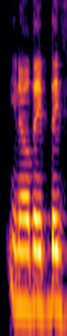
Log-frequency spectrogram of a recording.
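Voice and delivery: ordinary delivery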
